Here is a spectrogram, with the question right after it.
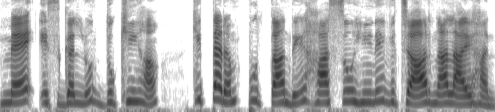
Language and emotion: Punjabi, angry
